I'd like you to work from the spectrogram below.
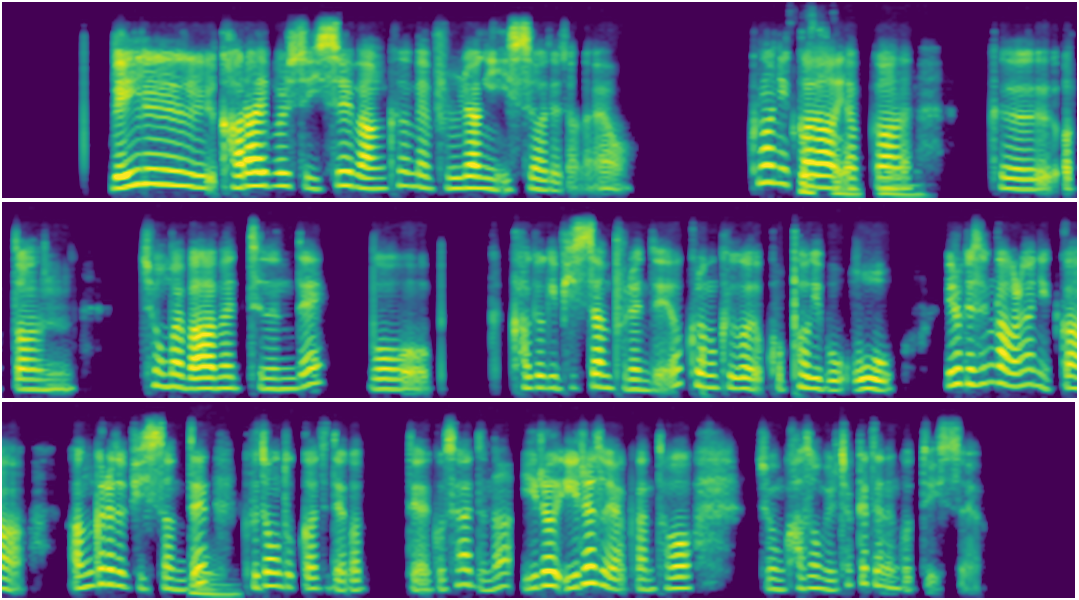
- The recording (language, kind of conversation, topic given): Korean, advice, 예산이 한정된 상황에서 어떻게 하면 좋은 선택을 할 수 있을까요?
- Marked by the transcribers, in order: tapping; other background noise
